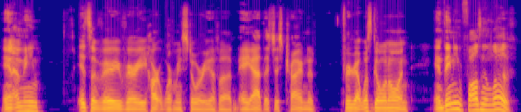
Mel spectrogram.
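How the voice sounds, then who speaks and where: Lowish-voiced man, dry close sound. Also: lively intonation, normal speed, darkish tone, dry recording. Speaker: podcast guest. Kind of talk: casual chat.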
